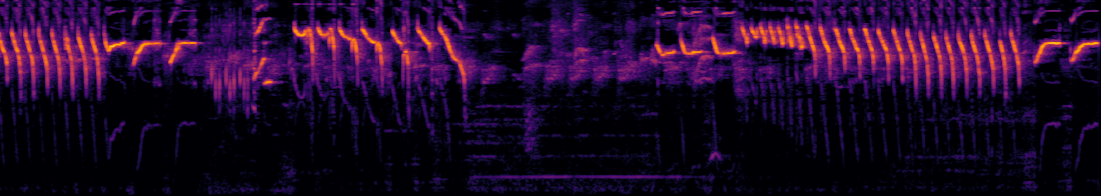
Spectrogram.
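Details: Energetic canary singing a long rolling song meant as a tutor for other canaries: rapid high trills and downslurred whistles, a brief pause holding a steady low tone, then another fast, even trill.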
